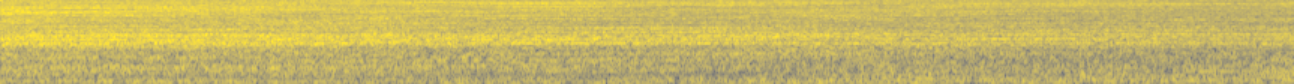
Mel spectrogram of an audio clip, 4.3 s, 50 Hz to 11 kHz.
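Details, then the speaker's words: 1978 C3 Corvette with LS1 engine and fabricated Holset HX55 turbo kit, boost leak-down test with shop air at turbo intake, engine off: steady even high hiss; small bubbles at blow-off valve show a boost leak. "you want to check your blow-off valve which also has some small bubbles which means a boost leak"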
